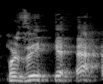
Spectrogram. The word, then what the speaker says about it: Porzingis: He said Przinski. – What is it? – That old man's a Porzingis. – Porzingis. Porzingis. Yeah, I don't know, man.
